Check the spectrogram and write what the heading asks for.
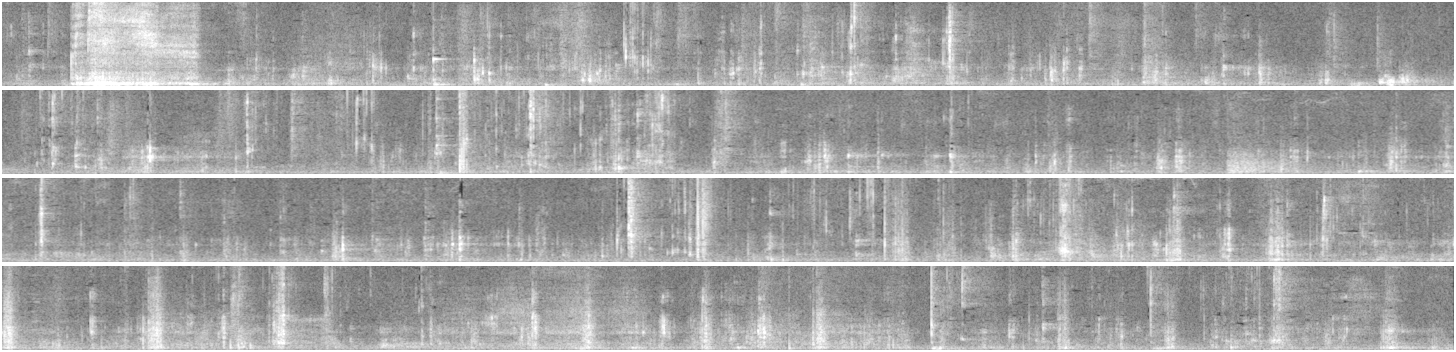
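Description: Close-miked eating: steady chewing with many irregular short crunches and bites of food.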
